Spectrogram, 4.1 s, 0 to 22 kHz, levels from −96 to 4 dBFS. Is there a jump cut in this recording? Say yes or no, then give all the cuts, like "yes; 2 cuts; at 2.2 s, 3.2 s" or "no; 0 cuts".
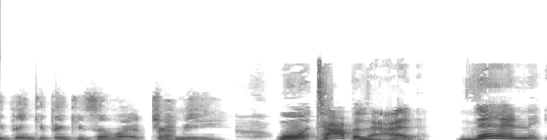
yes; 2 cuts; at 1.3 s, 2.4 s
